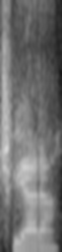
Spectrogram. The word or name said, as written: čiara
